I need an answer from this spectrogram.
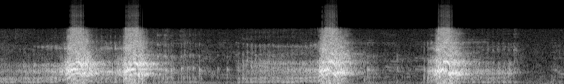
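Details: Bulldog at play giving four loud, hoarse barks, two close together early, then two more spaced about a second apart.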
